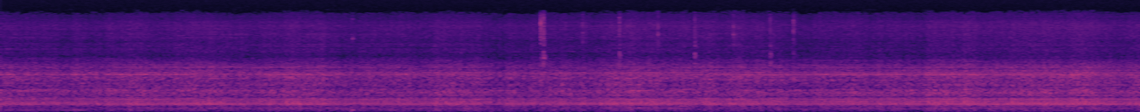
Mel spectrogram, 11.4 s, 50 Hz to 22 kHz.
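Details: Citroën 2CV on the motorway at about 90 km/h after fixing an air leak in the fuel hose before the fuel pump: even, unbroken engine drone under road and wind noise, no surging or stumbling; repaired.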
